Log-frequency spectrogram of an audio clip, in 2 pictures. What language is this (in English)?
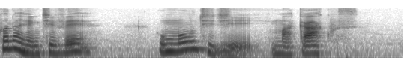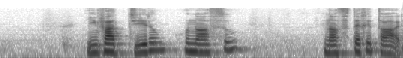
Portuguese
